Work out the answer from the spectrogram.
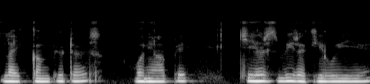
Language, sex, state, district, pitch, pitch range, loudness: Hindi, male, Madhya Pradesh, Dhar, 145 Hz, 135-150 Hz, -14 LUFS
